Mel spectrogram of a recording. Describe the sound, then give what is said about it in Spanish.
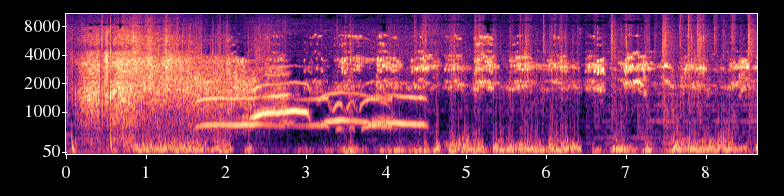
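Repeated sharp gunshots crack through a noisy outdoor scene during a police raid with armored vehicles, in an area where it is raining, while shrill high whistling tones rise and fall partway through. No one speaks. “Sí hubo disparos, lo que pasa es que no hubo heridos.”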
